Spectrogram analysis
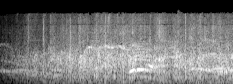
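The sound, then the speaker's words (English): Gold Coast Suns AFL teammates give a steady round of applause as Hoago Oya, a youngster from Port Moresby, PNG, is introduced to the senior group. The dense clapping builds slightly and holds loud throughout, with a few brief whistles rising above it. “Hoago Oya received a hearty round of applause from his Gold Coast teammates last month as the youngster from Port Moresby was introduced to the Suns senior group.”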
